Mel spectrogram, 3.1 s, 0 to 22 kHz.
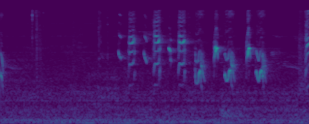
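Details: Wambi mini bird lure call, used to draw birds in: a quiet start, then a quick string of high, chirpy notes from about 1.2 seconds, coming in small clusters with short gaps.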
